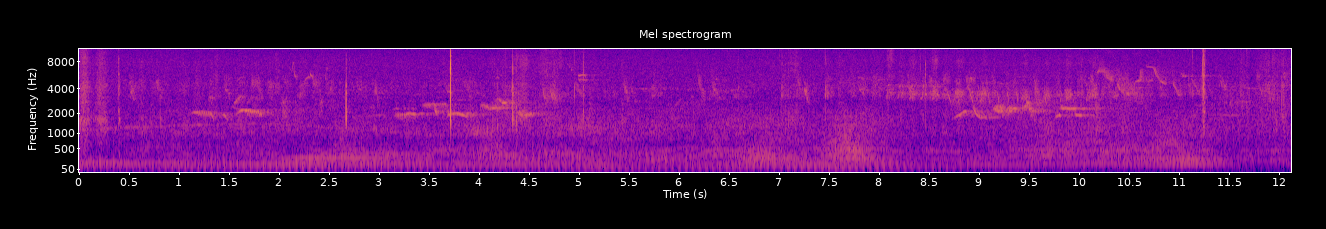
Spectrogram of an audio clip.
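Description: Small birds chirping in short wavering phrases, in three bouts, over a low steady hum, with a few sharp clicks about three to four seconds in.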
